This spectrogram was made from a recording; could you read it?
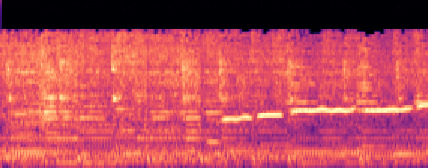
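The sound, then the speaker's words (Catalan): Upbeat, cheerful music plays steadily at full volume, with a bright whistled melody gliding and rising above the instruments. No one speaks. “I és veritat, noi, et venen ganes de xiular.”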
